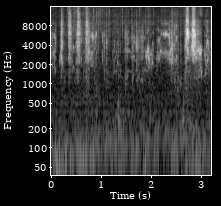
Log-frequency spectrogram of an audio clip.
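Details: Budgerigars, small Australian parrots, chirp in quick bursts, sharp high notes spaced irregularly, then a buzzy warbled phrase and a few loud squeaky calls at the end.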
